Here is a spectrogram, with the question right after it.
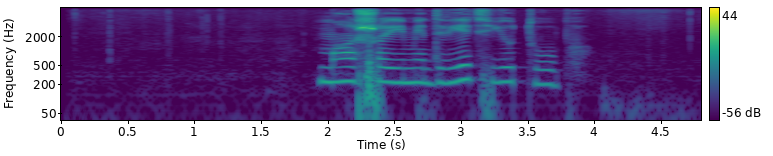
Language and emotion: Russian, neutral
